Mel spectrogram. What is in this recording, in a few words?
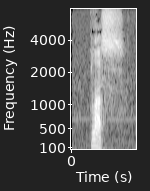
"plas", Dutch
